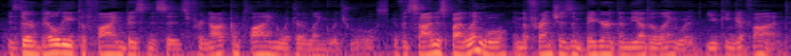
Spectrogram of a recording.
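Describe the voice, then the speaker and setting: A man vlogging and narrating in a casual, explanatory way, with playful deadpan humour. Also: mid-range voice, a little fast, hardly any pauses, slight background noise.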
